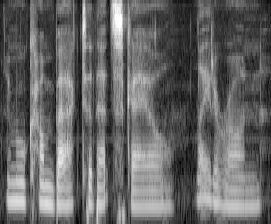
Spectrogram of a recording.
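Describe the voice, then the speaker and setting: A woman leading a guided meditation with slow, soothing instructions and pauses, her voice soft and at times breathy. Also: lowish voice, dry recording.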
